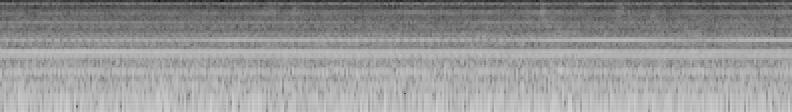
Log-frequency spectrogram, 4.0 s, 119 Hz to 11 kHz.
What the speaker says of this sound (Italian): Ecco il sopralluogo aereo dell'elicottero Drago 149 dei Vigili del Fuoco nella zona del Porto Gruarese.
